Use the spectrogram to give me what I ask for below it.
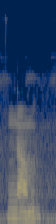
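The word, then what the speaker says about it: numb: Examples देखते हैं, examples कौन सी हो सकती हैं, जैसे कॉम, क्लाइम, क्रम, नम, टॉम, इसी तरह डम, लैम, लिम, इसी तरह प्लम्बर और थम।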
